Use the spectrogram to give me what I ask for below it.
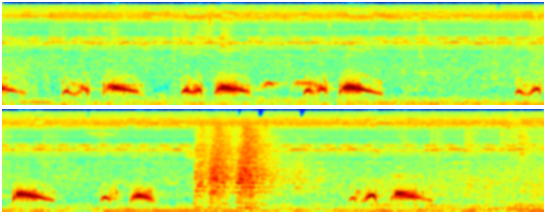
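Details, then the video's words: Spotted dove female calling to stimulate the male, bursts of rapid two-part coos with short lead notes and falling tails, pausing briefly, with one loud rushing noise burst near the end. "Cu Gáy Mái Thúc Gù Kích Trống Ức Chế | Tiếng Chim Cu Mái Gáy"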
